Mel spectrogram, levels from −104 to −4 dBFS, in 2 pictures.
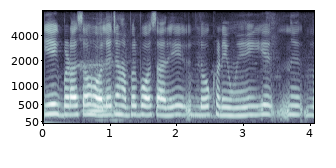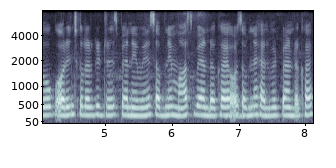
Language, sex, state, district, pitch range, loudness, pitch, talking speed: Hindi, male, Rajasthan, Churu, 220-235 Hz, -18 LUFS, 225 Hz, 260 wpm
